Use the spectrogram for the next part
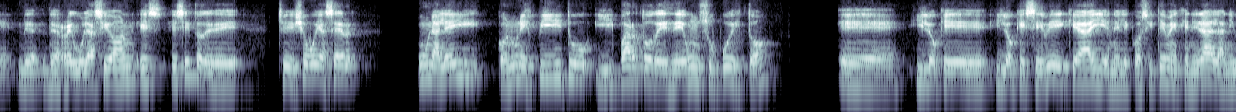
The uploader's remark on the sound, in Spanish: El evento fue grabado el 14 de noviembre de 2023, vía Twitter Spaces.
